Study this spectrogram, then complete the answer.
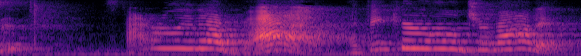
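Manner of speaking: put-on teen daughter. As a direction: play the unbothered teen. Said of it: "She goes".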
